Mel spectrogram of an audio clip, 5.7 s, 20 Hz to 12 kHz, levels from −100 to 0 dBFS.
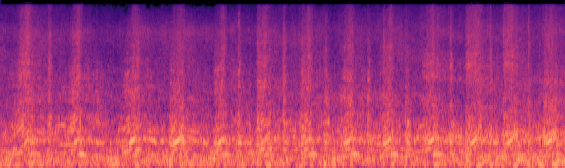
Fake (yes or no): yes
